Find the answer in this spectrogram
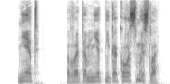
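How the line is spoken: Barked. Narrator (Russian): рявкнул Юсупов

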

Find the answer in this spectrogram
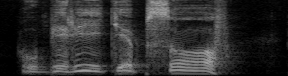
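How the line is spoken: Hoarse call from a wall. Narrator (Russian): хрипел со стены Гавен

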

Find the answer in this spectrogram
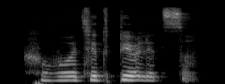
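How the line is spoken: Hiss. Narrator (Russian): прошипел он

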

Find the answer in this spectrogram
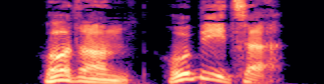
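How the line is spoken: Man shouting. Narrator (Russian): прокричал мужчина

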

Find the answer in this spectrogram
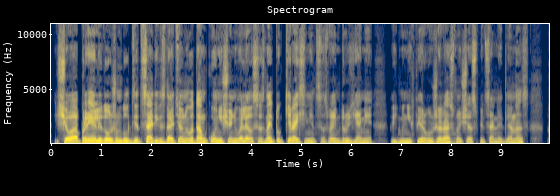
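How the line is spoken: Loud shout, hefty woman. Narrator (Russian): прокричала здоровенная бабища с усами

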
